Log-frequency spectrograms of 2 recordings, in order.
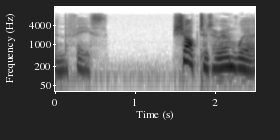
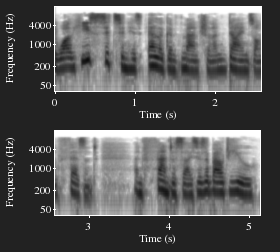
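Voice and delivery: loud, seething rant, louder than his own talk; raging hatred; 7 dB louder than usual. Acted. Husband pouring out his hatred of Humphreys to his wife, loud and furious. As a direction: spit out every I hate.

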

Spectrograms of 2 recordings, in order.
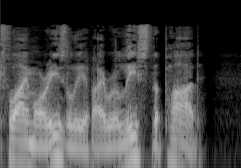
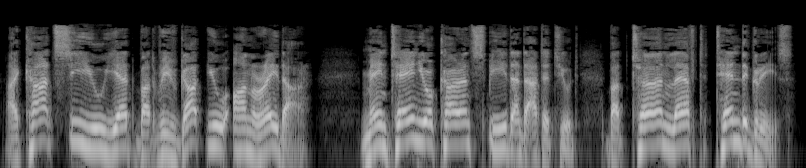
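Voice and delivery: put-on high, loud, accented radio orders; Fuchs, urgent commander; 10 semitones higher, 5 dB louder than usual. A narrator's reading. Fuchs guiding the pilot in by radar, urgent commander. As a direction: give insistent flight directions.

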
